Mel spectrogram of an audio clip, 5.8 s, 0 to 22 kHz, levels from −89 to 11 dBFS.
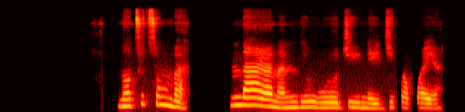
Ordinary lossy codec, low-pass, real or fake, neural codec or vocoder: Opus, 32 kbps; 14.4 kHz; real; none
